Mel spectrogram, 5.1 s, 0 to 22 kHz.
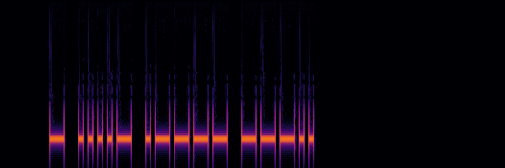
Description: Morse code, heard as a keyed tone, about 25 wpm, 700 Hz. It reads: T418
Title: Numbers - Contest Style - 4-Digit 25wpm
